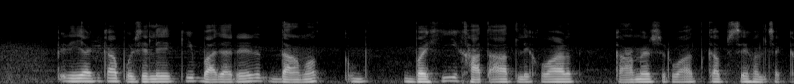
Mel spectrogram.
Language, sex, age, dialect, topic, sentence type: Magahi, male, 46-50, Northeastern/Surjapuri, banking, statement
